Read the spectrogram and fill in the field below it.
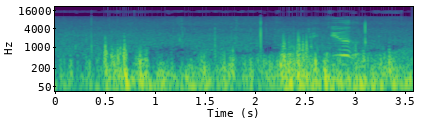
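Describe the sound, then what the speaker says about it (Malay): Outdoor wind gusting during a spring picnic, rumbling microphone buffeting and rustle at moderate level, with people talking and a brief higher voice over it. "Berangin. Ui, angin dia."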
